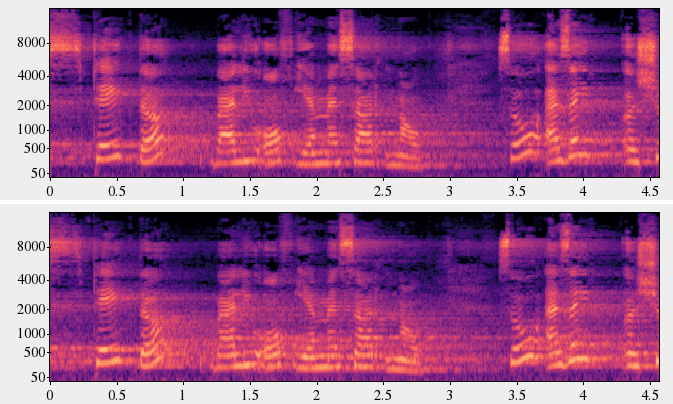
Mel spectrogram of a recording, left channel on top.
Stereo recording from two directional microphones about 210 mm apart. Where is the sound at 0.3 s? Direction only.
55° left (ahead or behind).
